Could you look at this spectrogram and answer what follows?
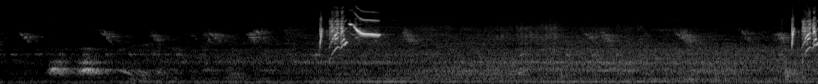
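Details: Bird singing in April: soft high chirps repeat through a steady background hum, then a loud burst of sharp clicks and a falling whistled note around the middle, with another burst at the end.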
